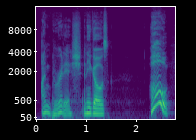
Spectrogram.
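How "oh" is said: high, loud, drawn-out surprised question; mock surprise. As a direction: imitate a stranger slowly marvelling. Mimicking leaflet man's surprised reply.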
